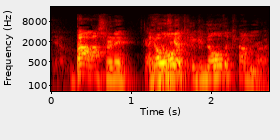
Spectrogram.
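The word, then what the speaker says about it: Barlaser: Barlasser. Yeah. Off air. He said it right every single time. Right. Barlasser, innit?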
